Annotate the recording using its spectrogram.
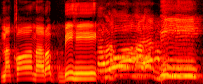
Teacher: را کو بھی موٹا پڑھنا ہے اور قاف کو بھی موٹا پڑھنا ہے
